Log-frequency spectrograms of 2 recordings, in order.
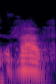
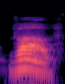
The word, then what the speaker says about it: vav: Vav. So it's V as in Vogue. So it's really V. How to read Vogue? So the word, the shape Vav is really pronounced V, like Vogue.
